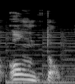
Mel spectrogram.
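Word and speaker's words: 音頭: 那鹰头呢，就是音乐的头，日文念作 ondo，它是日本传统曲调中的一个形式，一个人主唱，或是会有个主乐器演奏，然后后面再加入其他的乐器或是其他人来大合唱。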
